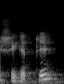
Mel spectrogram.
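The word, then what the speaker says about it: সূক্ষ্ম: লক্ষী লক্ষণ প্রতিটি ক্ষেত্রে ম ফলার উচ্চারণটি বাদ গিয়েছে বটে তবে শেষে একটি আনুনাসিক স্বর যুক্ত হয়েছে তো আমাদের আজকের আলোচনা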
